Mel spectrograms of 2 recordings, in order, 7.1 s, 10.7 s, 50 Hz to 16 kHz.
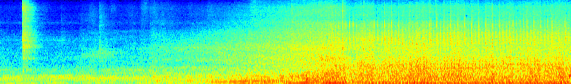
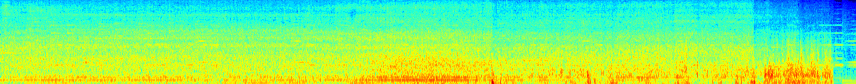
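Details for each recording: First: New Havells Ventilair DB 12-inch (300 mm) exhaust fan, 70 W and 1400 rpm, delivered through Amazon with a dented, non-original grill: it spins up to a loud rushing hum with a rapid throb and shakes badly. Owner blames bent blades spaced unequally from the frame. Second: So now let's do a test run of the fan. You can see that the airflow is really good and the speed is really high. It goes up to 1400 RPM.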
